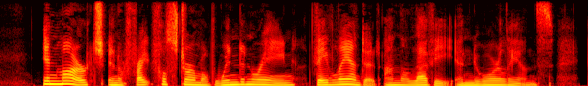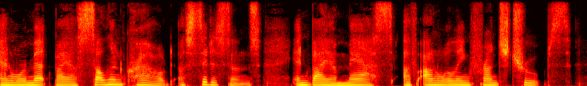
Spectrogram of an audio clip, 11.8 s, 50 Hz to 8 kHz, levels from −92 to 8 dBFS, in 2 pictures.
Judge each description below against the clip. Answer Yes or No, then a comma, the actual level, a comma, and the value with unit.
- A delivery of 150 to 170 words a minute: No, average, 180 wpm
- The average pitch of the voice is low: No, high, 190 Hz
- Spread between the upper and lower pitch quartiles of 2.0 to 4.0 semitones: Yes, average, 2.7 semitones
